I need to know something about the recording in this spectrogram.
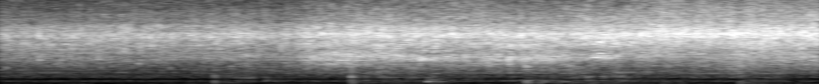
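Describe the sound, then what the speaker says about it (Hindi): Potatoes with turmeric and salt sizzle steadily in a frying pan while a spoon scrapes and stirs them in a few soft, irregular strokes. "और अब मैं कर लूँगी अच्छी तरीके से मिक्स।"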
